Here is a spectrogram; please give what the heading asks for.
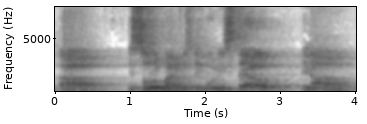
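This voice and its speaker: A man from Guatemala with a Guatemalan Spanish accent, a native Spanish speaker, giving a halting church testimony full of fillers and restarts. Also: medium pitch, a little mellow, slight background noise. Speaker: mission team member giving a church report. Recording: echoey church hall from far off.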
